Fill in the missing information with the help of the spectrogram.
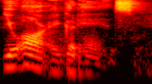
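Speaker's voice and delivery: low, slow ad pitchman voice; Allstate spokesman. Acted. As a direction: deliver a deep, measured insurance slogan. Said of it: "I sound like a dude from Allstate".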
